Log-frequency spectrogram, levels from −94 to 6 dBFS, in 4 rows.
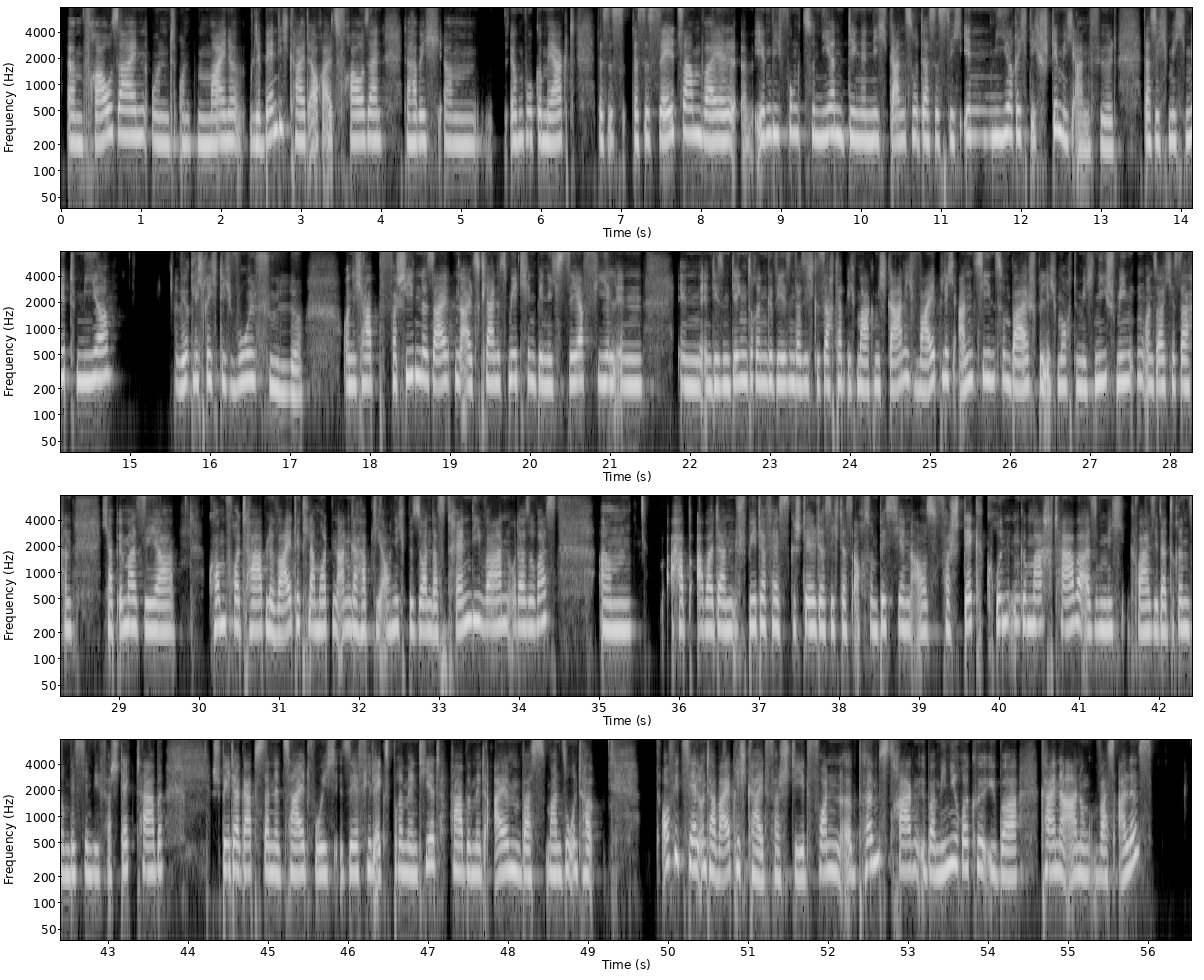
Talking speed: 170 wpm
